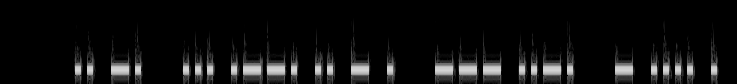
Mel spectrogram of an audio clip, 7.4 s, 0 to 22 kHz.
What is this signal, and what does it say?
Morse code, heard as a keyed tone, about 20 wpm, 700 Hz. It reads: IN SPITE OF THE
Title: Sets of 6 Words - 20wpm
